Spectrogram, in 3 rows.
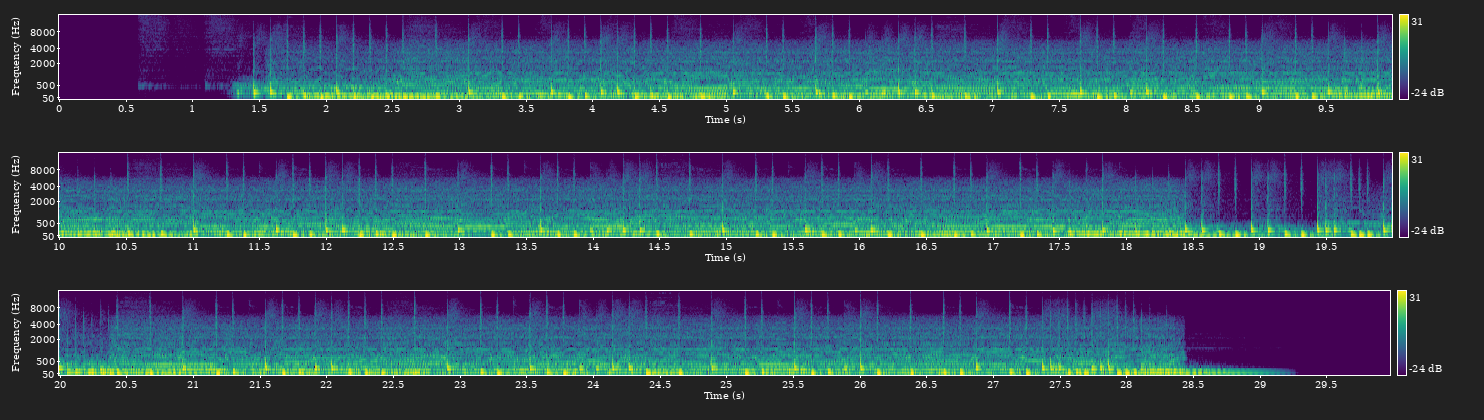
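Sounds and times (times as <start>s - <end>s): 
funky metal music: 0.6s - 29.2s.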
